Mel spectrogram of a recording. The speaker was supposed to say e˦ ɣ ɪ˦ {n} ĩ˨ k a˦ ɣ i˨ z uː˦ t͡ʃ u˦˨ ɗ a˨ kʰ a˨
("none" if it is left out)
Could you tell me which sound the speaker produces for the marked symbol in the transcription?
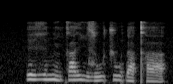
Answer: n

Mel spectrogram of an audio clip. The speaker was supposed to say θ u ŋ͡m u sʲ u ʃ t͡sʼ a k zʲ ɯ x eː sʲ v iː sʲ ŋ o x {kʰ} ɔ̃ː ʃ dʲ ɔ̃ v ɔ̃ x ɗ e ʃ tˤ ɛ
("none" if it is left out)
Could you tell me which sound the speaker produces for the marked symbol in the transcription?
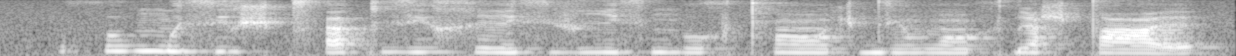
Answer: t̪ʰ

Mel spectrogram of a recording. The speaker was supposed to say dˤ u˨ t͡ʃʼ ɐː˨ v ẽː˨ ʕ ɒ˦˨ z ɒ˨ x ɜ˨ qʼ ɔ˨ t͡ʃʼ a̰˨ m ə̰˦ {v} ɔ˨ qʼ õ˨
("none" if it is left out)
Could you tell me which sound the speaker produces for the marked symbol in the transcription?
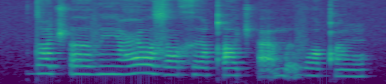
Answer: v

